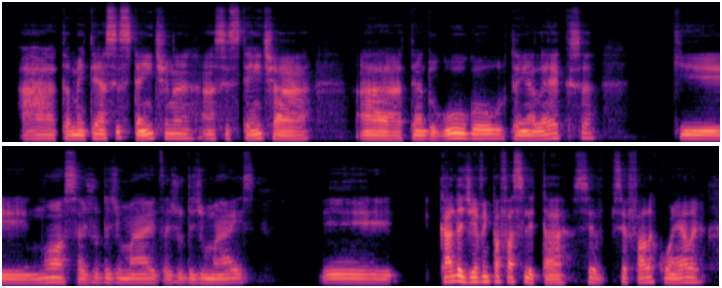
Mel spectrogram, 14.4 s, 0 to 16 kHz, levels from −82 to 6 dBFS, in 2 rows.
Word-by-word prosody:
Ah, 100 0 -1
também 100 0 +1
tem 115 +3 0
a - - +4
assistente, 115 -2 +2
né. 115 -1 -2
A 110 - -3
assistente 110 0 -1
a 95 -1 +1 0.4
a 95 -1 +2
tem 100 - -2
a - - +2
do 95 -2 -3
Google, 110 0 +3
tem 100 -3 0
a 100 - +1
Alexa, 120 +5 -2 0.7
que 100 -1 +1
nossa 115 +2 -1
ajuda 110 +2 -5
demais, 105 -1 -3
ajuda 100 +1 -5
demais. 105 +2 -3 0.6
E 105 +1 -2 0.4
cada 130 +3 +7
dia 120 0 +4
vem 130 +1 +1
para 135 - 0
facilitar. 105 -5 0
Você 110 - -4
você 115 - -4
fala 115 +3 0
com 110 -3 -2
ela, 115 +2 0
105 Hz, 140 wpm, -22 LUFS, 100-115 Hz, 0.7 s, cada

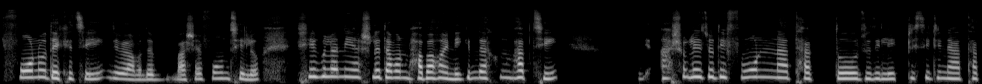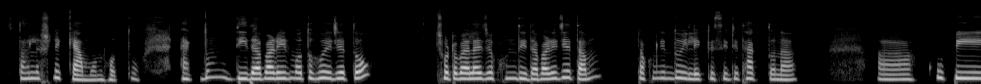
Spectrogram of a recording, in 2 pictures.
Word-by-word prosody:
ফোনও 325 +1 +3
দেখেছি। 270 -2 0 0.2
যে - - -1 0.2
আমাদের 225 +1 -2 0.2
বাসায় 250 +3 -2
ফোন 275 0 -2
ছিল। 250 -4 0 0.5
সেগুলা 360 0 +2
নিয়ে 350 -1 -1
আসলে 335 +1 -1
তেমন 310 -1 +3
ভাবা 290 0 +5
হয়নি। 270 -5 +2
কিন্তু 300 0 -3
এখন 320 - -13
ভাবছি। 320 -4 0 1.0
ইয়া 255 - -20 0.2
আসলে 345 +1 -2
যদি 340 0 +2
ফোন 340 +2 -1 0.2
না 305 - +3 0.2
থাকতো, 270 0 -2 0.2
যদি 265 0 -1
ইলেকট্রিসিটি 280 +3 -5
না - - +2
থাকতো, 270 -2 -7
তাহলে 280 +1 +1
আসলে 310 - -2
কেমন 210 -2 +2
হতো? 215 +5 -7 0.6
একদম 260 +7 -6 0.2
দিদাবাড়ির 270 +1 +6
মতো 275 +1 +1
হয়ে 295 -1 +4
যেত। 280 - +1 0.9
ছোটোবেলায় 265 -1 +5
যখন 280 +1 -3
দিদাবাড়ি 250 0 +4
যেতাম, 245 -6 +2 0.5
তখন 270 +1 -3
কিন্তু 285 +1 -3
ইলেকট্রিসিটি 250 +1 -3
থাকতো 270 -2 -2
না। 215 - 0 0.9
আ - - -2 0.5
কুপি 295 -1 +2
275 Hz, 140 wpm, -23 LUFS, 255-305 Hz, 1.0 s, দিদাবাড়ির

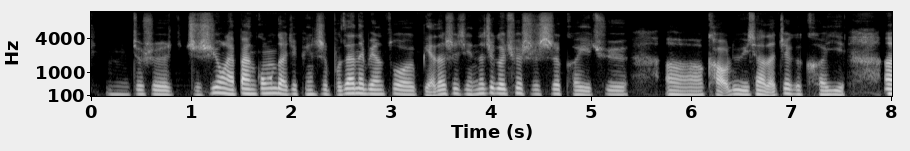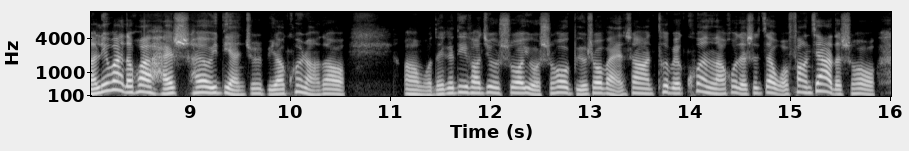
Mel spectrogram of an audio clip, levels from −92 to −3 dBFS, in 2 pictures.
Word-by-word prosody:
嗯， 155 -2 -14
就 165 +2 -9
是 155 -3 -4
只 145 - -9
是 200 +9 -4
用 210 - +1
来 170 - +1
办 185 0 +1
公 195 +2 -2
的， 185 -4 0
就 175 - -9
平 165 -1 -9
时 170 +1 -8
不 155 0 -11
在 195 +2 +2
那 195 -1 0
边 175 -1 -2
做 165 -3 -3
别 - - -7
的 165 - -2
事 190 +2 -7
情。 170 -2 -10
那 185 - -4
这 195 +2 -5
个 185 - +1
确 195 +2 -5
实 170 -1 -11
是 175 +2 -4
可 155 -2 -11
以 145 -2 -6
去， 155 0 -9 0.4
呃， 145 -2 -5
考 - - -3
虑 165 0 -4
一 - - -3
下 155 +1 -2
的， - - -2
这 190 -1 -4
个 165 -1 -9
可 155 0 -7
以。 150 -1 -4 0.4
呃， 185 0 +6
另 275 +8 +4
外 335 -2 +7
的 235 -1 +4
话 255 -2 +8
还 190 -2 +4
是 205 - +3
还 220 - +2
有 225 -1 +7
一 215 - +5
点， 195 -8 +2
就 190 +5 -5
是 190 - -2
比 170 -1 -4
较 175 +1 +4
困 250 +7 -3
扰 170 -7 0
到， 175 -2 +2 0.6
嗯， 170 -3 +1
我 150 - -3
的 165 +3 -1
一 175 - 0
个 205 - +2
地 230 +1 +1
方， 210 -2 +3
就 220 +1 0
是 200 - -6
说 210 -1 +3
有 175 -6 +2
时 200 - -6
候， 220 0 +3
比 175 -3 -4
如 170 - +1
说 205 +3 +3
晚 170 -8 -1
上 195 +1 +1
特 245 +5 -2
别 195 - +2
困 250 +3 -1
了， 180 -2 +2
或 230 - -2
者 180 - +3
是 205 +3 -2
在 220 +2 +3
我 160 -4 -1
放 230 +6 -1
假 280 +2 +5
的 170 - 0
时 170 - -8
候， 175 -4 0
180 Hz, 340 characters per minute, -22 LUFS, 160-205 Hz, 0.6 s, 话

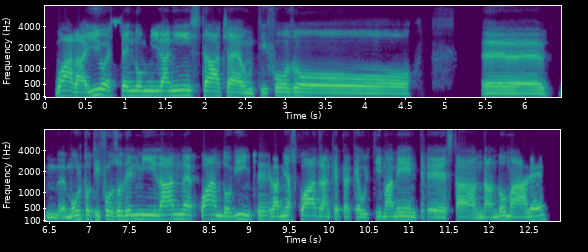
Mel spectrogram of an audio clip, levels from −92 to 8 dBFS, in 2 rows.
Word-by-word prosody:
Guarda, 135 -5 +2
io 165 +6 +2
essendo 145 0 -1
un 145 - 0
milanista, 145 0 +1
cioè 130 -3 +1
un 110 -1 -1
tifoso, 115 -4 0 0.8
ehm, 105 -2 +1
mhmm, 105 -4 -4
molto 130 +5 +1
tifoso 135 -1 -1
del 140 +1 +1
Milan, 145 +1 +2
quando 135 -5 +1
vince 135 -1 -2
la 115 +1 +1
mia 130 +1 +1
squadra, 130 0 0
anche 115 - -4
perché - - -4
ultimamente 115 -1 -1
sta 110 0 -1
andando 105 +4 -1
male 120 +5 +1
125 Hz, 115 wpm, -22 LUFS, 110-140 Hz, 0.8 s, Guarda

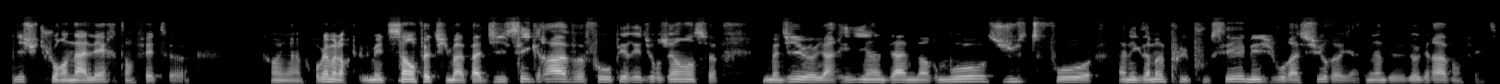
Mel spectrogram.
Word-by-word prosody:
Dis, 120 - -3
je - - +4
suis - - +1
toujours 110 -2 -2
en 100 0 +1
alerte 105 +2 +3
en 95 -1 -8
fait, 100 +2 -6
heu, - - -10 0.8
quand 100 - -7
il 100 - -6
y - - -7
a - - -7
un 90 - -9
problème 120 +6 +1
alors 100 -3 +3
que - - -17
le 100 - -5
médecin, 105 +3 +5
en 120 -2 +7
fait, - - +3
il - - -3
m'a 100 -1 +4
pas 105 - +4
dit: 110 +2 -1
«C'est 130 +1 +6
grave, 125 -1 +4
faut 115 +2 -4
opérer 115 0 -2
d'urgence, 115 +1 0
heu!» - - -5 0.5
il 110 - -4
m'a 105 - 0
dit: 120 +4 +1
«Heu, 110 -2 +1
il - - -2
y 105 - +1
a 100 - +2
rien 115 +3 -2
d'anormaux, 110 +4 -1
juste, 125 +1 +1
faut 115 -1 -2 0.3
un 110 - -3
examen 110 +2 -1
plus 115 -2 -8
poussé 120 +5 -3
mais 115 0 0
je 105 - -4
vous 110 - -6
rassure, 110 +2 0
heu, 105 - -5
il 95 - -14
y - - -13
a 95 - -16
rien 105 0 -5
de 100 -2 -10
de 105 +1 -6
grave 105 -2 -2
en 95 - -15
fait.» - - -27
110 Hz, 240 wpm, -23 LUFS, 105-115 Hz, 0.8 s, en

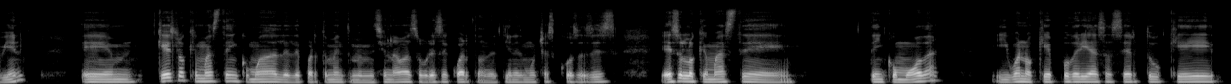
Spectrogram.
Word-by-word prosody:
bien, 120 - -3 0.5
em, 115 0 0
¿qué 150 - +5
es 165 - +2
lo 190 - +2
que 140 - -5
más 140 0 +1
te 150 - 0
incomoda 120 -3 0
del 110 -2 -1
departamento? 110 0 -4
Me 105 - -2
mencionabas 110 +3 -1
sobre 105 0 0
ese 115 +1 -5
cuarto 115 -1 +1
donde 95 0 -7
tienes 105 +1 -5
muchas 110 0 -7
cosas, - - -3
es 120 +3 -6 0.4
eso 140 +5 +6
es 135 - +7
lo 130 - +7
que 120 - -2
más 120 +2 -1
te 110 -4 -1 0.7
te - - 0
incomoda, 120 - +2 0.5
y 110 - -7
bueno, 125 -1 +2
¿qué 120 - +2
podrías 125 -1 +2
hacer 120 +1 -1
tú? 120 -2 -4
¿Qué 125 +1 +1
120 Hz, 175 wpm, -23 LUFS, 110-125 Hz, 0.7 s, es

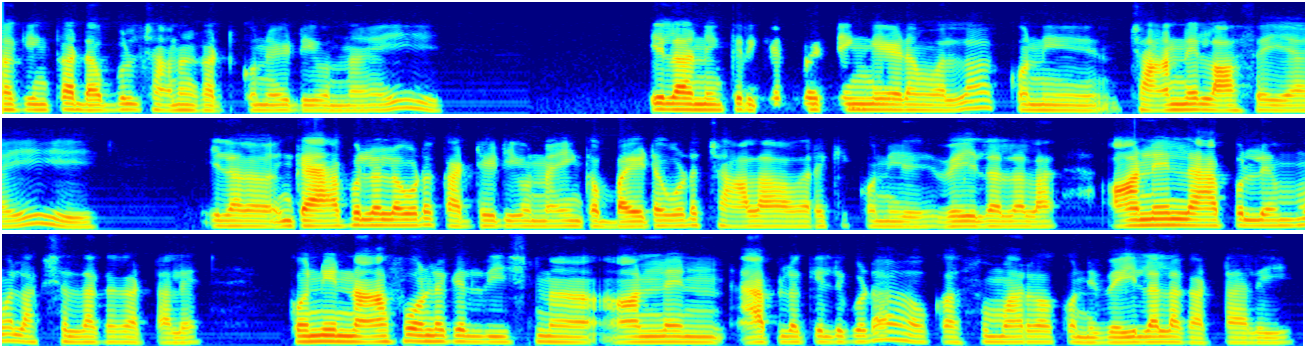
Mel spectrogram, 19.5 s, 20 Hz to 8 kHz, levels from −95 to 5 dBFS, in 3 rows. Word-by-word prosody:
నాకింకా 150 +1 0
డబ్బులు 145 +3 -1
చాలా 135 +1 -1
కట్టుకునేటియున్నాయి. 135 - -4 1.3
ఇలానే 150 -2 +6
క్రికెట్ 150 0 -4
బెట్టింగ్ 150 0 0
జేయడం 140 -1 +1
వల్ల 140 +7 -2 0.2
కొన్ని 140 -1 -1 0.4
చానే 140 +2 +3
లాసయ్యాయి. 130 +6 -1 0.9
ఇలాగ 140 -1 +1 0.2
ఇంకా 140 - +4
యాపులలో 155 +2 +3
గుడా 165 +2 +1
కట్టేటియున్నాయి. 140 0 -2
ఇంకా 135 0 -1
బయట 130 +1 +3
గూడా 150 +2 -1
చాలా 130 0 +1 0.2
వరకి 130 +2 -6
కొన్ని 130 -1 -3 0.2
వేలలలా 130 0 0 0.4
ఆన్‌లైన్ 160 +2 +6
యాపుల్లేమో 150 +1 0
లక్షల 145 +1 -5
దాకా 140 0 -3
గట్టాలె. 125 0 -5 0.5
కొన్ని 150 +1 +6
నా 140 - +6
ఫోన్లోకెళ్ళి 155 -3 +2
తీశిన 145 +2 -5 0.4
ఆన్‌లైన్ 140 0 +1 0.2
యాప్లోకెళ్ళి 140 +1 -1
కూడా 150 - -2 0.2
ఒక 140 0 -5
సుమారుగా 140 -1 -1
కొన్ని 130 -2 -3
వెయిలలా 140 +1 +1
కట్టాలి. 125 0 -4
140 Hz, 125 wpm, -21 LUFS, 135-150 Hz, 1.3 s, ఇలానే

